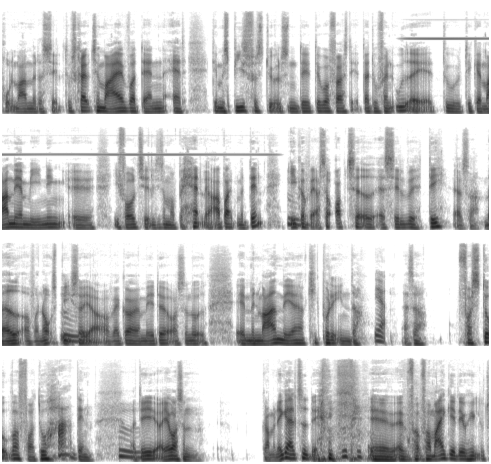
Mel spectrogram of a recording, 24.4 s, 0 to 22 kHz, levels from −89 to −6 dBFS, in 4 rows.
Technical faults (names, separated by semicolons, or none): feedback whistle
